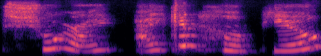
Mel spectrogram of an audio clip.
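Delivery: high, eager, wide-eyed street urchin voice. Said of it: "playing the urchins ... very wide-eyed".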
